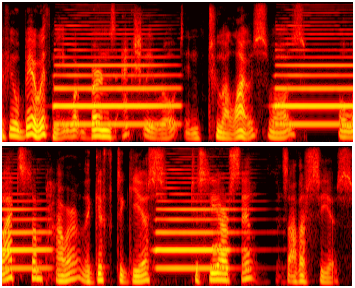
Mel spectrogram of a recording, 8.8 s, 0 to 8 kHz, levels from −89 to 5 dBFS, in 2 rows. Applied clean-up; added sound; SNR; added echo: neural mask model RNNoise.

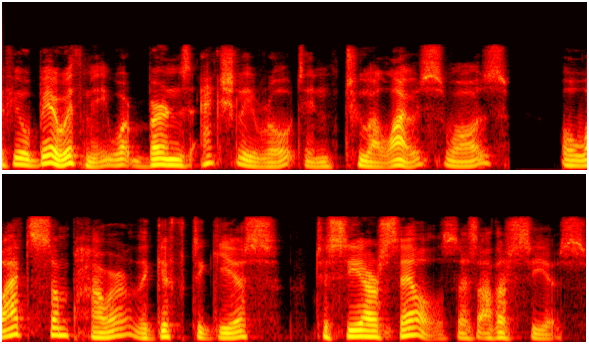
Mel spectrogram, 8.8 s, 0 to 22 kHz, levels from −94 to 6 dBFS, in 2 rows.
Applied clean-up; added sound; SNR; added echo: none; none; none; none.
